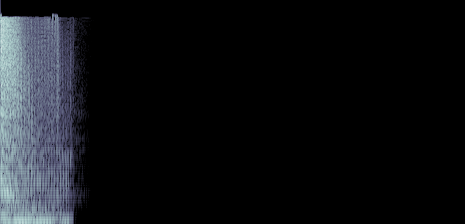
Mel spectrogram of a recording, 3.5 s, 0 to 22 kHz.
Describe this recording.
Hardstyle kik 003
Kick made in caustic layered about 4 kicks .
¶0∆π√
core, distorted, frenchcore, Gabba, gabber, hard, hardcore, hardstyle, kick, Schranz, speedcore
